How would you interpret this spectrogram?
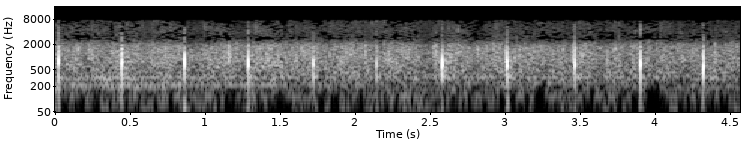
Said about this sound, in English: Let's give him one more hand clap of praise if you love him.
